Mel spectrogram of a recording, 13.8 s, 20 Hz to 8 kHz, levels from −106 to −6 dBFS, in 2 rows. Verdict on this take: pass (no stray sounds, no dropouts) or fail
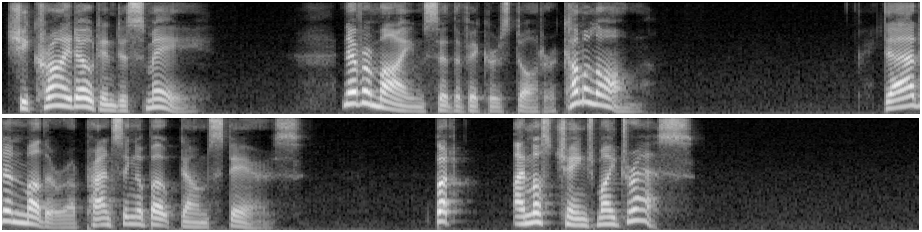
pass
